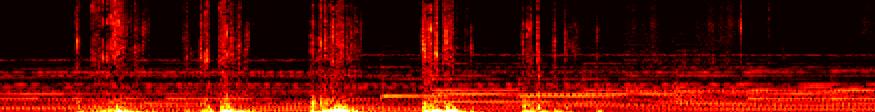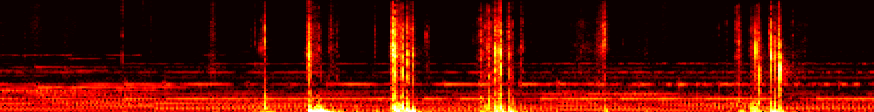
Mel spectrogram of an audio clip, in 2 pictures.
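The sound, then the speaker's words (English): Cards being handled as one is pulled at random from a Gabrielle Bernstein affirmations deck: crisp papery snaps and shuffling crackles in two bursts, over a quiet sustained musical background. “I start off every episode by pulling a card at random from my affirmations card deck by Gabrielle Bernstein.”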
